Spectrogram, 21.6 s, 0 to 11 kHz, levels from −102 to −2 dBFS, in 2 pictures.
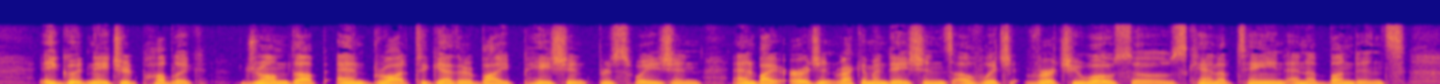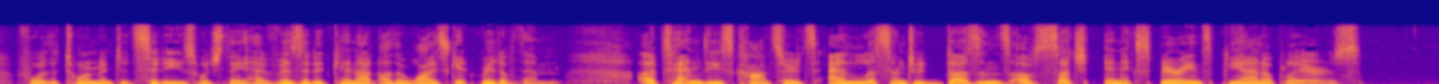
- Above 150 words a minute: No, slow, 135 wpm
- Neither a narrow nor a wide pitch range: No, wide, 5.7 semitones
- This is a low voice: Yes, low, 120 Hz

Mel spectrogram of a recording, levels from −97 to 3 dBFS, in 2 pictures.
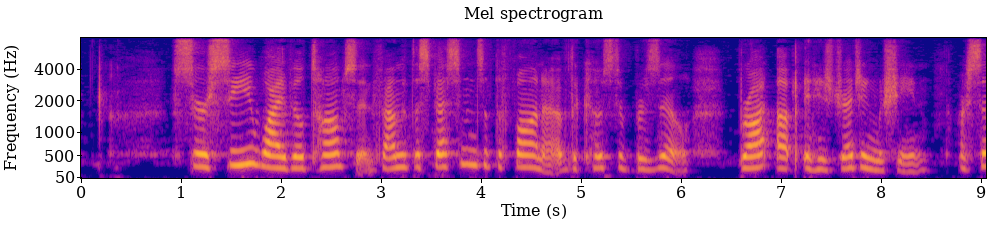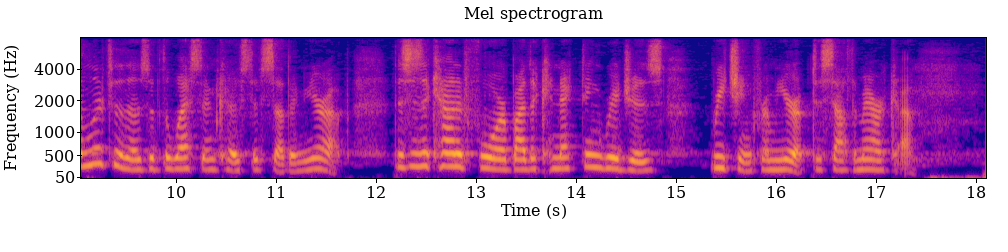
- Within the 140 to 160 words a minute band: Yes, average, 155 wpm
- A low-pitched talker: No, high, 245 Hz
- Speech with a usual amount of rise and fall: Yes, average, 4.1 semitones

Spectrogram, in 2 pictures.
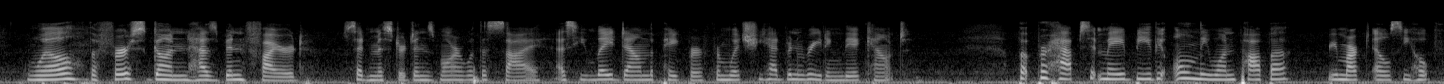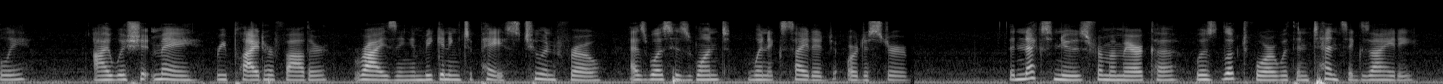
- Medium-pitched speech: No, high, 210 Hz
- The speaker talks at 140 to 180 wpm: Yes, average, 150 wpm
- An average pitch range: No, narrow, 2.2 semitones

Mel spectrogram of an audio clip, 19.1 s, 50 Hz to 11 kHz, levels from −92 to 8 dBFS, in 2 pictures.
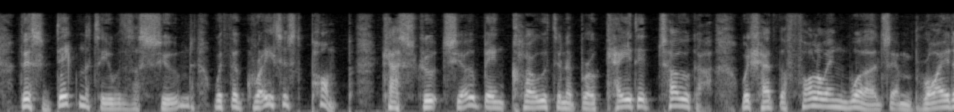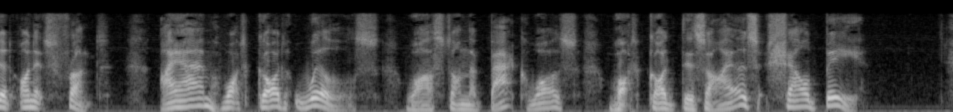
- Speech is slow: Yes, slow, 125 wpm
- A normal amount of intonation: No, wide, 5.7 semitones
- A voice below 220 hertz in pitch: Yes, medium, 140 Hz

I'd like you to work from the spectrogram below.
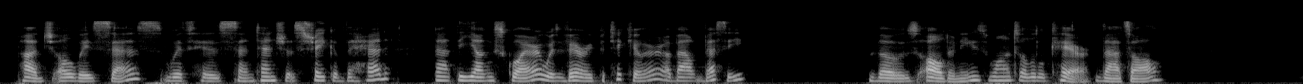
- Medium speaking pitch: Yes, medium, 170 Hz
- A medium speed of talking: No, slow, 125 wpm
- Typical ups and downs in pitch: Yes, average, 3.4 semitones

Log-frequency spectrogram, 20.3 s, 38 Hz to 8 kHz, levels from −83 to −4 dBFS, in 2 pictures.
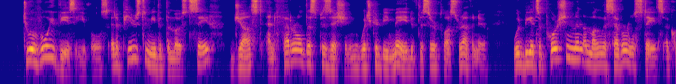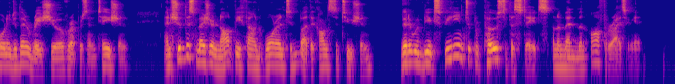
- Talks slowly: No, average, 185 wpm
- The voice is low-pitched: Yes, low, 130 Hz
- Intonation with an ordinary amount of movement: No, wide, 7.0 semitones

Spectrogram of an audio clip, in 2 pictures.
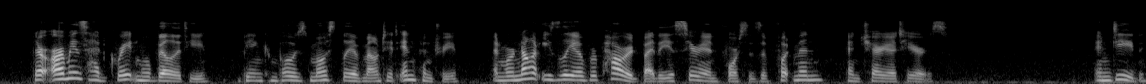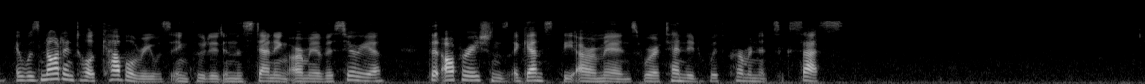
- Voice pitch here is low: No, medium, 165 Hz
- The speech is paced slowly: Yes, slow, 125 wpm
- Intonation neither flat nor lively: No, wide, 5.9 semitones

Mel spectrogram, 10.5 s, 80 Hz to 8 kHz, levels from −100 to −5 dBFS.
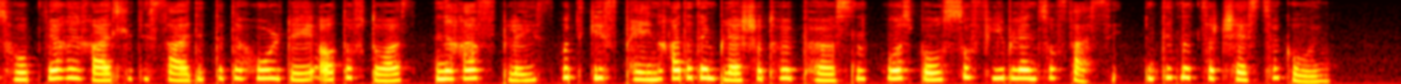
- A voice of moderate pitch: No, very high, 280 Hz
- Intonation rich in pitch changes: No, average, 3.4 semitones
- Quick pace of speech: Yes, fast, 215 wpm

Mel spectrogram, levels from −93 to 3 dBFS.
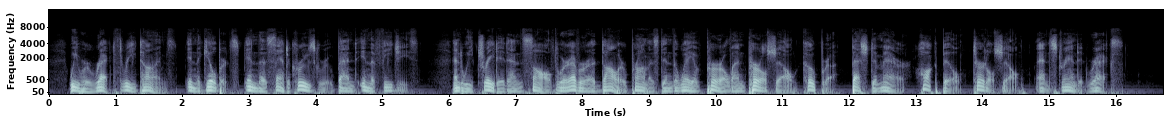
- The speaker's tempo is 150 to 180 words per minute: Yes, average, 160 wpm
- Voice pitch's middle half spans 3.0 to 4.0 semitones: No, average, 4.6 semitones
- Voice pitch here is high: No, very low, 90 Hz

